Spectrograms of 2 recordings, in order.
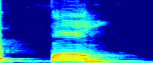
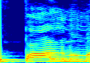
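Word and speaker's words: palm: का मतलब जन समूह पी ए एल एम देखिए एम से पहले एल आया है देखिए तो यहां पे एल क्या होगा साइलेंट होगा इसको पढ़ेंगे पाम पाम का मतलब होता है हथेली इसको पालम मत पढ़िए ठीक है पी ए एल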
